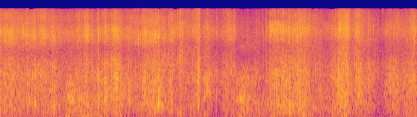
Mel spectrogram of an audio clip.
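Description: Clear plastic wrapping crinkling and crackling irregularly as it is pulled and worked off a tightly wrapped package by hand.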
